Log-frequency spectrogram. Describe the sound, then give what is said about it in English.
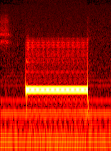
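A single steady ringback tone sounds on an old phone system during an outgoing call, holding for just over a second before cutting off, clear and fairly loud over a faint background hum, with no one talking. “Our phone system is so antiquated. that you can't make a phone call if there's one sound heard.”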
